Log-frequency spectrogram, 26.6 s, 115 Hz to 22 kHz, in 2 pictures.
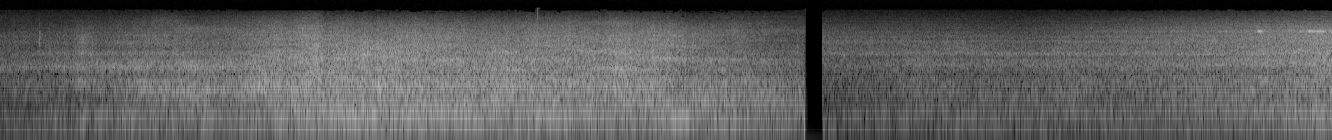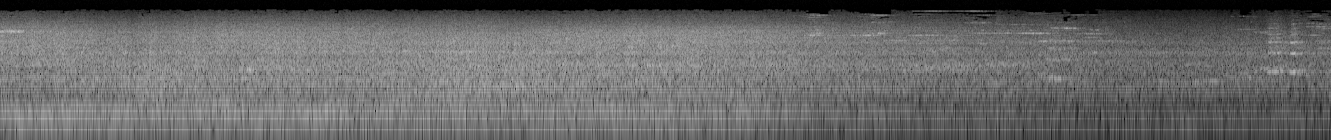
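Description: Two passenger diesel multiple-unit trains running through the station platform, the rumble of engines and wheels on the rails swelling as each one comes close and then fading. The first pass is cut off sharply about eight seconds in. The second, a Class 150 Sprinter, is loudest midway and fades, with a few brief high squeaks near the end.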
